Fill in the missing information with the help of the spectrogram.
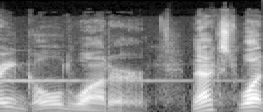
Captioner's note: bell rings, time expires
